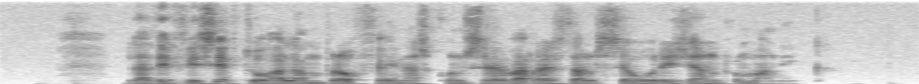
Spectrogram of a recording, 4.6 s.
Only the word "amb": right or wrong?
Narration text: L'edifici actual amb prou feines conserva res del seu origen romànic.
right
